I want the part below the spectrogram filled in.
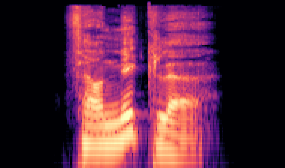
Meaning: inflection of vernickeln: 1. first-person singular present 2. first/third-person singular subjunctive I 3. singular imperative
- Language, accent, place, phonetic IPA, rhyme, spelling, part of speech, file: German, Germany, Berlin, [fɛɐ̯ˈnɪklə], -ɪklə, vernickle, verb, De-vernickle.ogg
